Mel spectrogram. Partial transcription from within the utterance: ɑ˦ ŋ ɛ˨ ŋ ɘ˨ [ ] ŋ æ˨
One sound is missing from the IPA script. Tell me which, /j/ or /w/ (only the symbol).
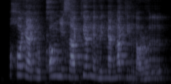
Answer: j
